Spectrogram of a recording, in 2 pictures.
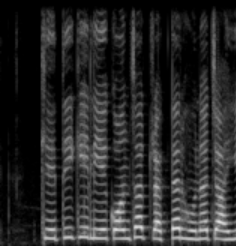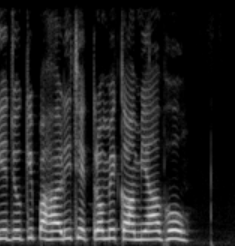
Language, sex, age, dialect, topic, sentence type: Hindi, female, 18-24, Garhwali, agriculture, question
